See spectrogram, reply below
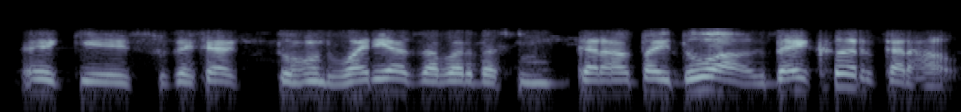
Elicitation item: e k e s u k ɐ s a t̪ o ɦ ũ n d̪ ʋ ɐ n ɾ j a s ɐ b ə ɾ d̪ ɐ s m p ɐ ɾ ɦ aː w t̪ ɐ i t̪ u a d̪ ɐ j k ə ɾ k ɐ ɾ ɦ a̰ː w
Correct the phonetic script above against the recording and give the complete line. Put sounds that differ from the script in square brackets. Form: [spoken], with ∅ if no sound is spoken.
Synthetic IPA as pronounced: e k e s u k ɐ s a t̪ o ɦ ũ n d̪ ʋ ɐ [∅] ɾ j a [z] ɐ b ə ɾ d̪ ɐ s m [k] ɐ ɾ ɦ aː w t̪ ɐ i [d̪] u a d̪ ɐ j [kʰ] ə ɾ k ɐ ɾ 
